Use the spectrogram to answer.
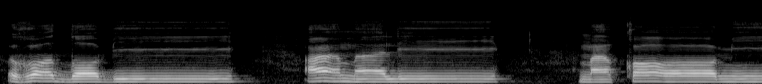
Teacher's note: Huruf jauf alif, huruf jauf ya. Huruf jauf alif dua harakat, jauf ya pun dua harakat.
